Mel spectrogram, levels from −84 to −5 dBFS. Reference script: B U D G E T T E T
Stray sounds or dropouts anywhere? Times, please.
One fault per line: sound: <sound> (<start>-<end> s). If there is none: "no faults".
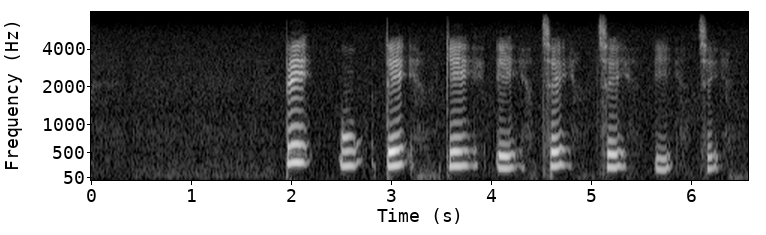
no faults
